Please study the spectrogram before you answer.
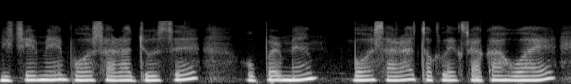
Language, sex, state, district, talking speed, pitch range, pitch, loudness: Hindi, female, Arunachal Pradesh, Papum Pare, 145 wpm, 195-215 Hz, 200 Hz, -12 LUFS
